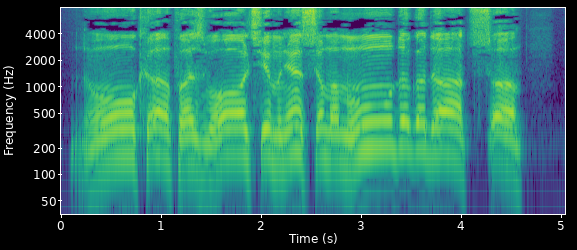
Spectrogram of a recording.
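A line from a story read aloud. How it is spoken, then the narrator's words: Booming, bell-like. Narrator (Russian): прогремел голос, вибрируя точно исполинский колокол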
